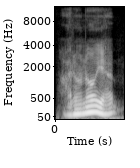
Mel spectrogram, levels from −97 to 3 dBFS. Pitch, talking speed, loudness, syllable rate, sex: 120 Hz, 275 wpm, -12 LUFS, 7.3 syllables/s, male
